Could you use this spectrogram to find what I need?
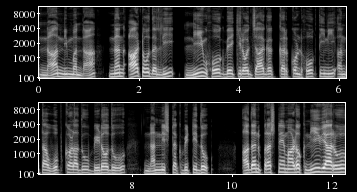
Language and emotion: Kannada, angry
